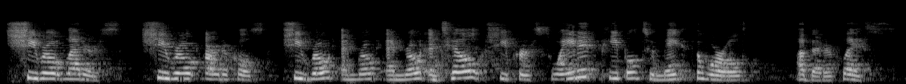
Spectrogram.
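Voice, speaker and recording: With a fairly high, unhurried voice, a woman performs a children's picture book like a teacher, full of dramatic emphasis and questions for the listeners. The sound is lo-fi, carrying a slight hiss or hum.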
